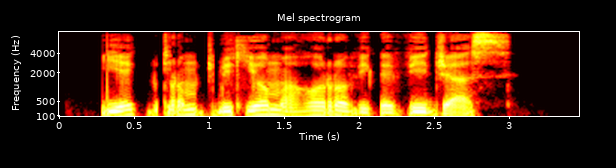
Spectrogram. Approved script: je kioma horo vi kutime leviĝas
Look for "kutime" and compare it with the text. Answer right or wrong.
wrong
